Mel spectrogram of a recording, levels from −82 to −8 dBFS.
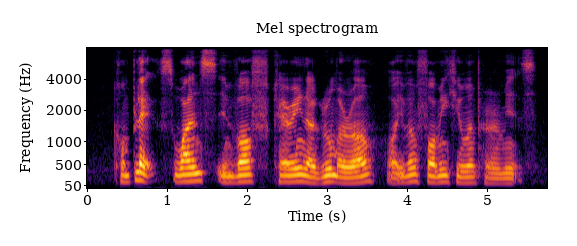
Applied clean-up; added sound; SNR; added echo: none; none; none; none.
